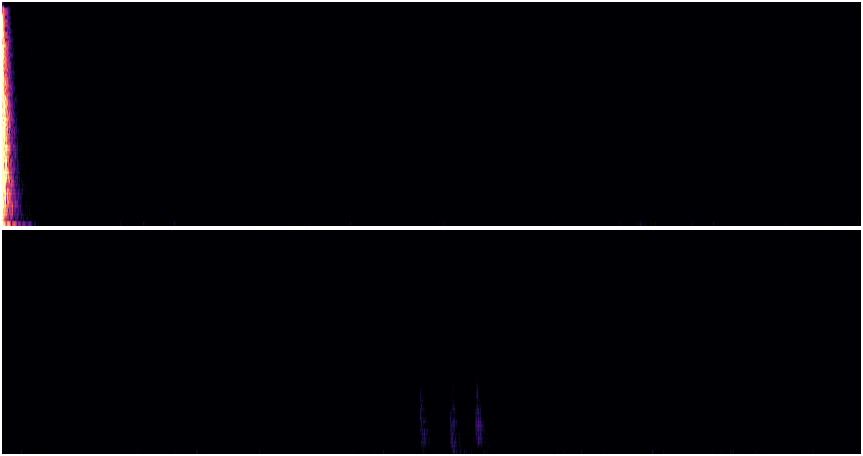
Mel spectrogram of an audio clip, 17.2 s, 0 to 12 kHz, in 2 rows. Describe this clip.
Spinnerij TDG Studio controlroom
Audio studio control room IR. Recorded with Neumann km84s.
convolution, impulse-response, IR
